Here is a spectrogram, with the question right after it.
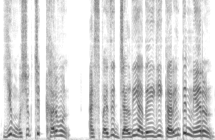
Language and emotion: Kashmiri, disgusted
